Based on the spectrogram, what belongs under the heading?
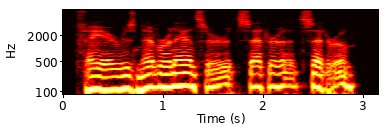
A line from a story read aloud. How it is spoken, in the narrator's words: he said quietly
